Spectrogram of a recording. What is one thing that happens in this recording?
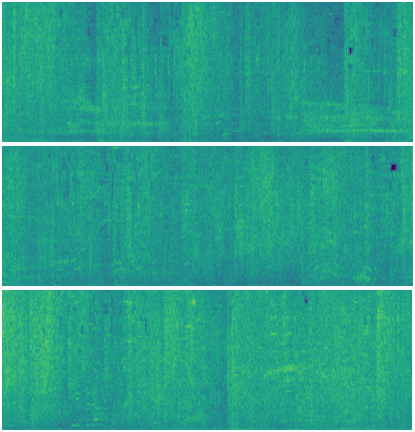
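Game battle effects clash and crackle with bursts of magic and impacts.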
